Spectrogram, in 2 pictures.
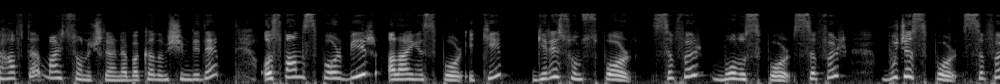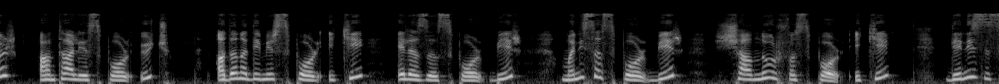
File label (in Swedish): Turkiska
